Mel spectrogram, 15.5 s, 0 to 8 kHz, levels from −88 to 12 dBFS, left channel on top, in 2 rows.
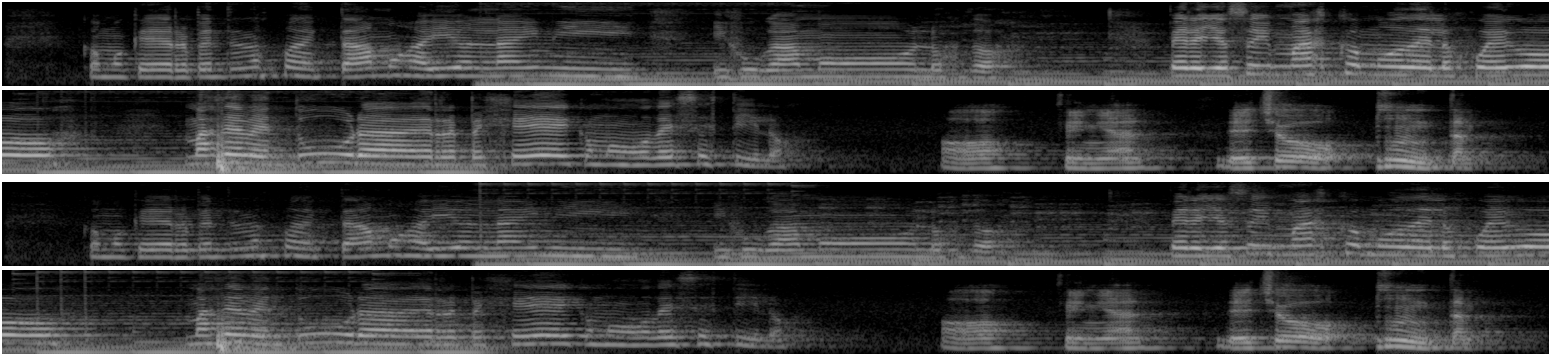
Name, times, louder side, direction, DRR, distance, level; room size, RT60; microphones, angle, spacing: voice 1, 0.4-3.2 3.5-5.1 5.8-8.1 8.6-11.7, left 4 dB, 40° left, 11 dB, 0.8 m, -29 dB
sound 1, 2.3-10.1, equal, 85° right, 2.0 m, -40 dB
voice 2, 12.4-13.5 13.8-15.1, left 1 dB, 10° left, 3 dB, 0.5 m, -33 dB
17.5 x 7.0 x 5.9 m, 1.0 s
head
